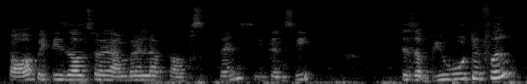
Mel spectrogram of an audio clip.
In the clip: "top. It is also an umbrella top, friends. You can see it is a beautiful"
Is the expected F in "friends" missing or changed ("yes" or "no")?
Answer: yes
